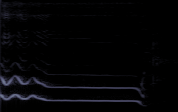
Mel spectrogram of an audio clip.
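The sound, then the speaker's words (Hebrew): A single loud voice imitates Tarzan's jungle yell: a warbling, yodel-like start settling into a long held note for over a second, then cut off with a quick downward slide. “כל בוקר הוא היה קם, מלטף את הנמר שהיה חבר שלו, מתחבק עם דוב, ועושה קריאות כמו אאו,”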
